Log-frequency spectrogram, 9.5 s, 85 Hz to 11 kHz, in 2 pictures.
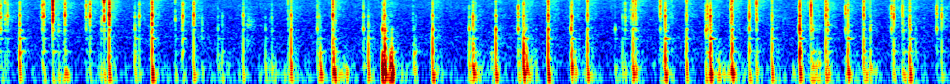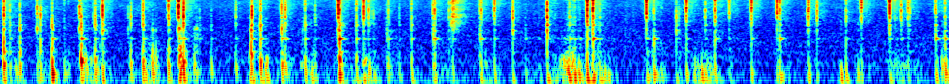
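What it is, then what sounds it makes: Plastic pop tube. Long nails tap and scratch along the ridges of a hollow, pink corrugated plastic pop tube about 25 cm long. The result is a rapid, steady stream of short, dry clicks with a hollow low-mid body and quick decay, plus light scratchy rasps between the taps.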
